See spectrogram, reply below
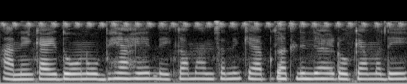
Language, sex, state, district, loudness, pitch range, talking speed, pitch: Marathi, female, Maharashtra, Aurangabad, -14 LUFS, 245-260 Hz, 160 wpm, 255 Hz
